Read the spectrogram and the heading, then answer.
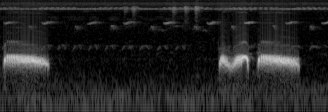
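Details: Spotted dove sounds from a lure recording to prompt calling: a flat, sustained low coo, a pause with faint chirps, then a wavering double coo followed by another long steady coo.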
